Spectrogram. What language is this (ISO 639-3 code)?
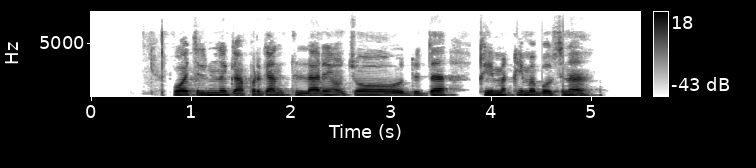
uzb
